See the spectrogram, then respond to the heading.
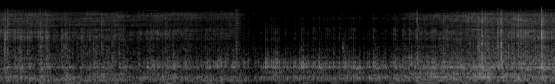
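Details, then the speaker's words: Lima model locomotive test-run on track after fitting a 3D-printed replacement gear: light, even motor whir with soft gear chatter, no catching or grinding; drive running smoothly. "sounds alright so I might do I might give it some a bit of a run around here"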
